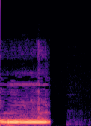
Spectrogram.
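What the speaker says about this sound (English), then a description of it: "I'm so sorry for the phone ringing" A telephone rings indoors with a steady electronic tone, one loud burst lasting just over half a second before cutting off into silence.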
